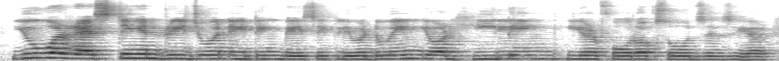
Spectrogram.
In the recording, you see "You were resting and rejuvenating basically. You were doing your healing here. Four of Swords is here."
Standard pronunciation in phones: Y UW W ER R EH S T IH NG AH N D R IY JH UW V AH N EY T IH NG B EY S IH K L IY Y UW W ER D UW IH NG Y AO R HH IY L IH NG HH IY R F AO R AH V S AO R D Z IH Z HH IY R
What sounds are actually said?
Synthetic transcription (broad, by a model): Y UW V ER R EH S T IH NG AH N D R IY JH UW AH N EY T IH NG B EY S IH K L IY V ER D UW IH NG Y AO R HH IY L IH NG HH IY R F AO R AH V S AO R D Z IH Z HH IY R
